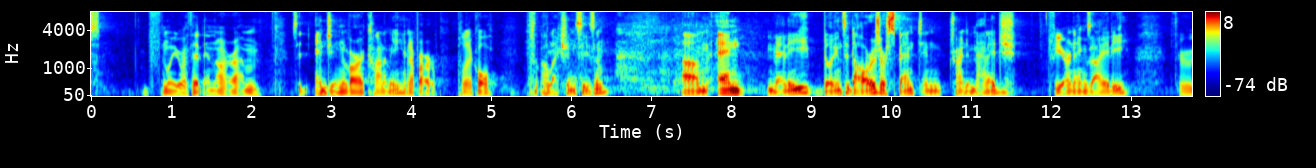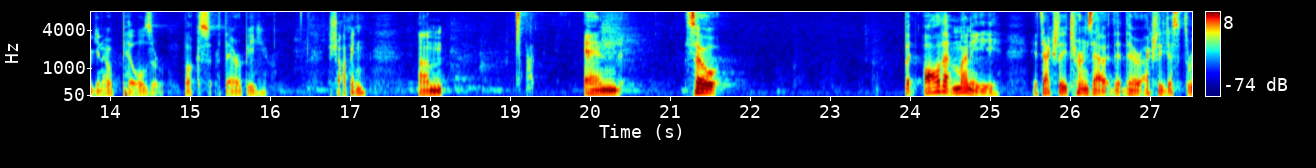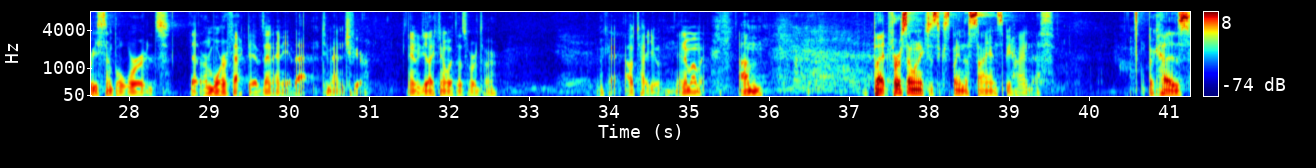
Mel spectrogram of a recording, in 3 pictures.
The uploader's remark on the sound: Recorded in front of a live audience on August 24, 2016 at Wellfleet Preservation Hall.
